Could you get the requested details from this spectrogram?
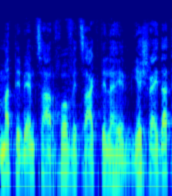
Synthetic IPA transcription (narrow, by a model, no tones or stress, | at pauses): mad̪̚t̪ibeʔemt͡saʕɑɾχovːet͡saʕakt̪ilahemjeʃɾeʕid̪at̪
